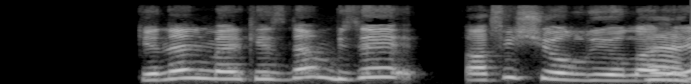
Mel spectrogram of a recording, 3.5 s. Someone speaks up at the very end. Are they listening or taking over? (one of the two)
taking over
